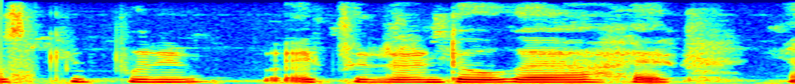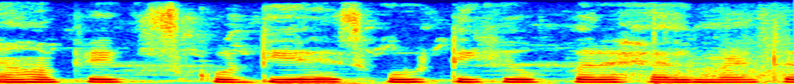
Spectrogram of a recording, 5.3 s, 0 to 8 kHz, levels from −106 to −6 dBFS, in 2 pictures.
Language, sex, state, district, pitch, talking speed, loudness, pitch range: Hindi, female, Odisha, Khordha, 230 Hz, 180 wpm, -15 LUFS, 225-240 Hz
